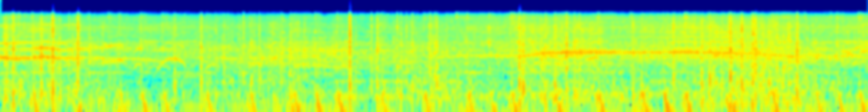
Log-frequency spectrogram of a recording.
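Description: Large fireworks display: a continuous barrage of booming shell bursts with sharp cracks and crackling, dense and without a break.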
